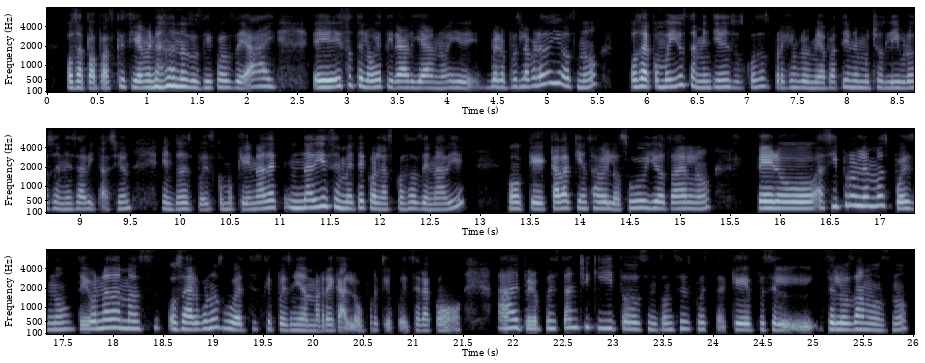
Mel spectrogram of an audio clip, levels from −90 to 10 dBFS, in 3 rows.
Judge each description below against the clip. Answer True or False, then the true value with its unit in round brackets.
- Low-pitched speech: False (230 Hz)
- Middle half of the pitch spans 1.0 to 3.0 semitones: True (2.7 semitones)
